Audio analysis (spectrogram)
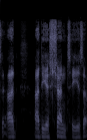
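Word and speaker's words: Adyashanti: know if this is the right way to pronounce it Adia Shanti is that right Adia Shanti yeah yeah an American spiritual teacher can you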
